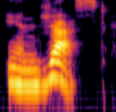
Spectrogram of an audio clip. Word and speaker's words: ingest: I n G est is pronounced in jest and it's a fancy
